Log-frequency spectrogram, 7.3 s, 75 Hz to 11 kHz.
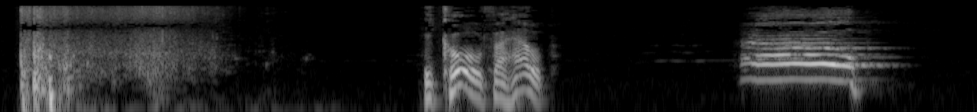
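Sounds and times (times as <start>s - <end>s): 
heavy splash of a man falling into a well: 0.1s - 1.7s
churning, sloshing water in a well: 0.2s - 1.8s
speech: 3.2s - 4.2s, 5.6s - 6.6s.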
